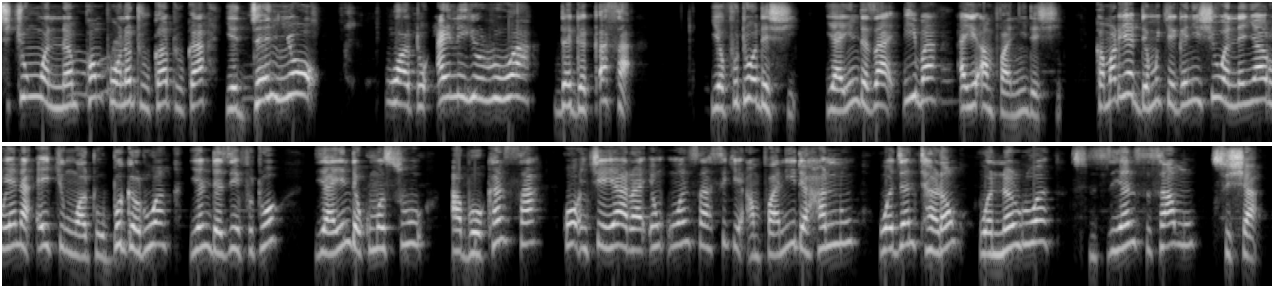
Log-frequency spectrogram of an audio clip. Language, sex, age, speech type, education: Hausa, male, 15-29, spontaneous, tertiary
